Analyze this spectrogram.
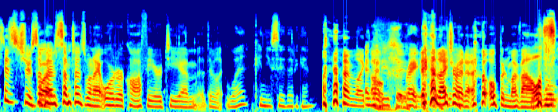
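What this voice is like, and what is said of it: Canadian accent. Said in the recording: “I'm Canadian from Winnipeg ... we can dissect each other's accents ... be completely Canadian”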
